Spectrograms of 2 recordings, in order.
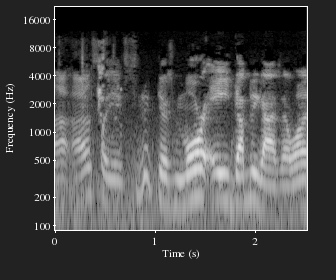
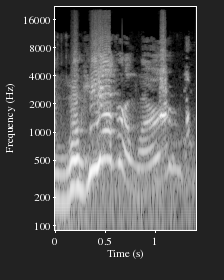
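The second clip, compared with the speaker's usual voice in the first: higher, louder and slowed, fed-up disbelief; exasperated; 9 semitones higher, 5 dB louder, slower than usual. Real, not acted. Fan fed up with a wrestler's repeated arrests, exasperated. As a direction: drag it out like you're sick of him.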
